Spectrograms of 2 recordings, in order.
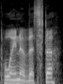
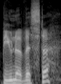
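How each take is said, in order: First: The name is said in a non-local way. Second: The name is said the local way. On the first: This is how an outsider would say it. "I would pronounce it Buena Vista" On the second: This is how people who live there say it. "the locals call it Buena Vista"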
